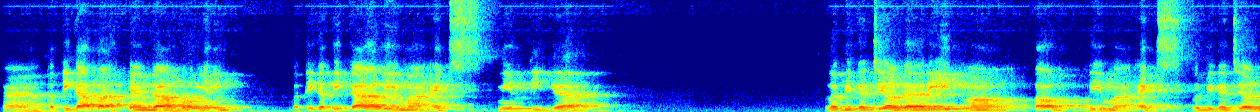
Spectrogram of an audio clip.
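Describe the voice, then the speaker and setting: A man's voice: mid-range voice, takes it slowly, dull audio. A man teaching a math class, explaining step by step with many fillers and checking whether his students follow. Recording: echoey hall, far from the mic.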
